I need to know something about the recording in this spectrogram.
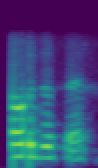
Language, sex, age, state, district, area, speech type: Kannada, female, 30-45, Karnataka, Chamarajanagar, rural, conversation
